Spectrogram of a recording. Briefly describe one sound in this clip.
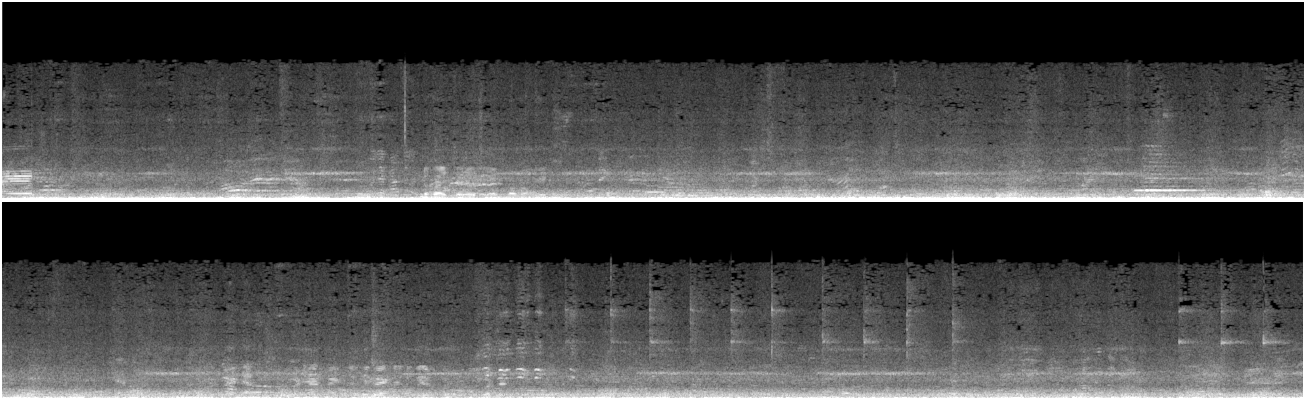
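Strong wind gusts and roars outdoors.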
